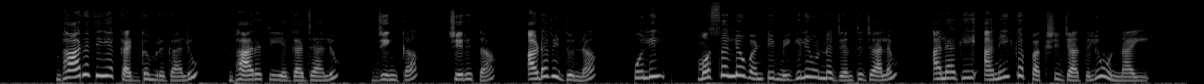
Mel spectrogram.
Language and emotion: Telugu, neutral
